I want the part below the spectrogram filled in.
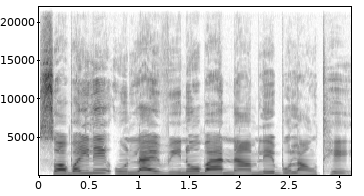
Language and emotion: Nepali, neutral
